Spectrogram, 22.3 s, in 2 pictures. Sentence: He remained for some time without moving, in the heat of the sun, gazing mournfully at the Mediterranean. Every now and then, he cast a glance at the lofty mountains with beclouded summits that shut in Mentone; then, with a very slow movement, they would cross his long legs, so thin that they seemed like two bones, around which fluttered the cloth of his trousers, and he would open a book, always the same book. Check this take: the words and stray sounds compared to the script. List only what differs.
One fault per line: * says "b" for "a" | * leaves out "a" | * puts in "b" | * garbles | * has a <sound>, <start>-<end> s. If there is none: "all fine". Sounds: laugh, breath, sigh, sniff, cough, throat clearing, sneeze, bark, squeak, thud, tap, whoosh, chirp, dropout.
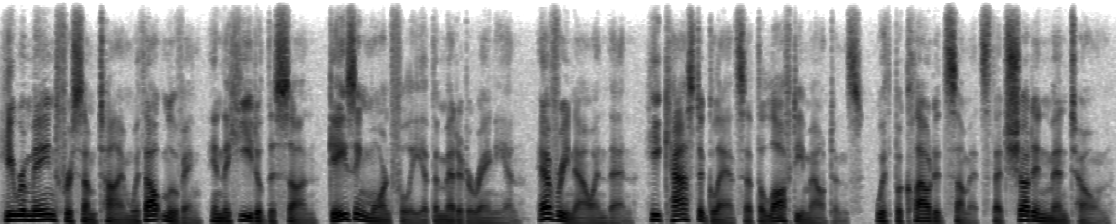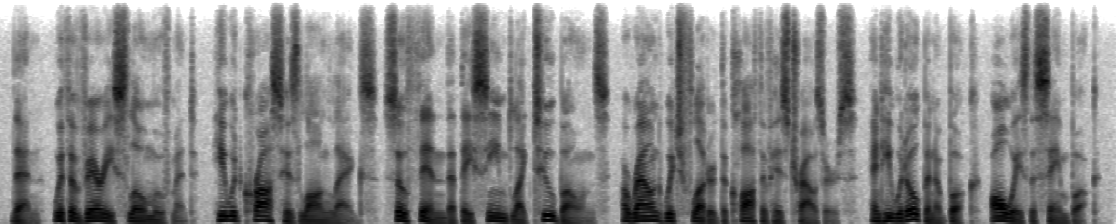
* says "he" for "they"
